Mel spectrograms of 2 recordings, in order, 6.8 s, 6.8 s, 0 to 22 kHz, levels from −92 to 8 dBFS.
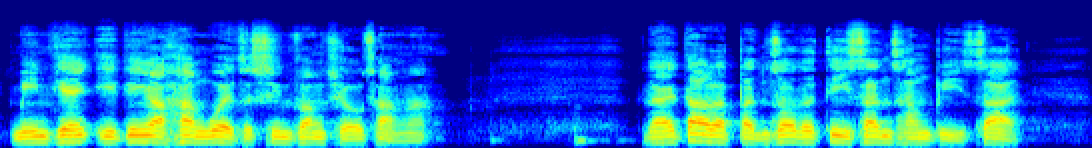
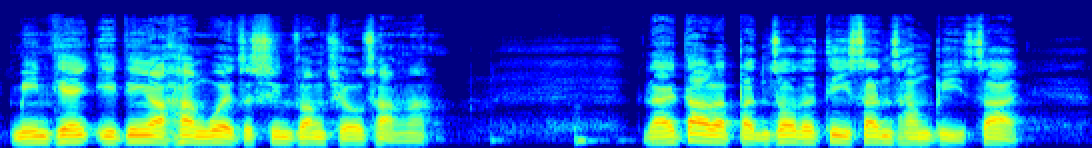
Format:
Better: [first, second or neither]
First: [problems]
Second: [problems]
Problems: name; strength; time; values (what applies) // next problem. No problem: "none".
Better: second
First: garbled, watery; slightly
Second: none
